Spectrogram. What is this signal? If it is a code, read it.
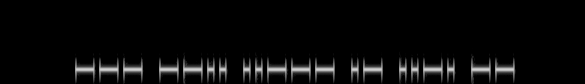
Morse code, heard as a keyed tone, about 20 wpm, 700 Hz. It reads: OZ2AFM
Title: DXCC-100 Call Signs - 6 Characters - Repeated 2x - 20wpm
